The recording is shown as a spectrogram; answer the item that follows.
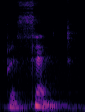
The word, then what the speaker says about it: present: export, to improve, to present. These are the verbs with the prefix and the stress is on the second syllable.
